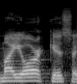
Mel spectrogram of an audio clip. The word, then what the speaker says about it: Mayorkas: But I got to tell you something you can relax because Homeland Security, Handioras uh, Mayorkas, I just butchered his name.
